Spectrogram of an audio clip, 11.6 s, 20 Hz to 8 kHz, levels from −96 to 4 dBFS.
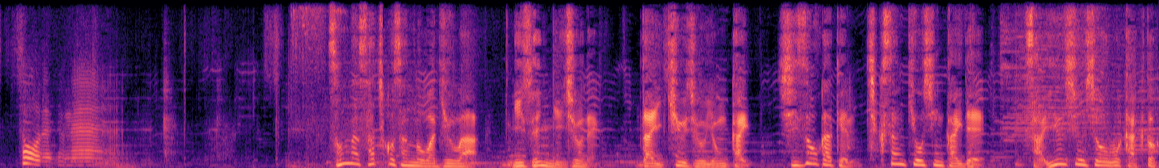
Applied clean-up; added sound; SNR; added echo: neural separator model SepFormer DNS4.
